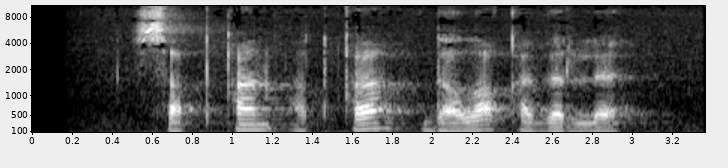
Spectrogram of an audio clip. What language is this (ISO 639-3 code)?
bak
